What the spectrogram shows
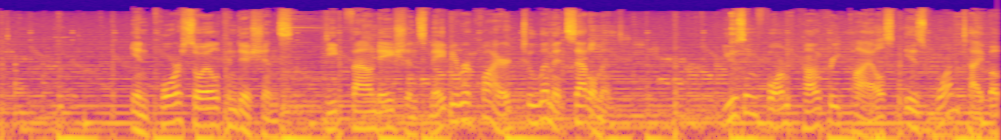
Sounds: music, speech

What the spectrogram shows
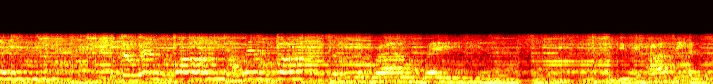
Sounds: music

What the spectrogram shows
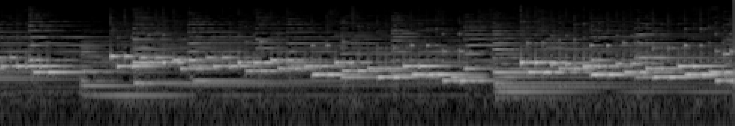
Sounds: music, percussion, piano, xylophone, musical instrument, keyboard (musical)

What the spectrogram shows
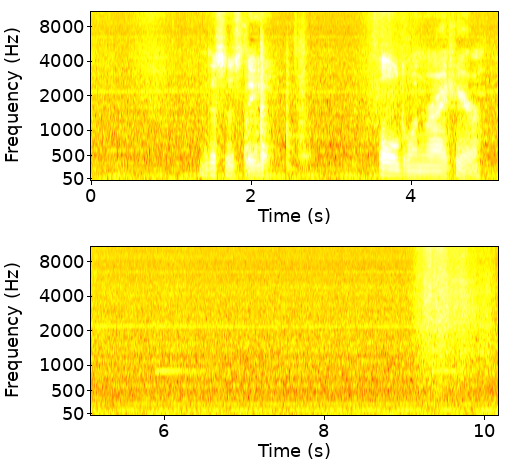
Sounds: speech

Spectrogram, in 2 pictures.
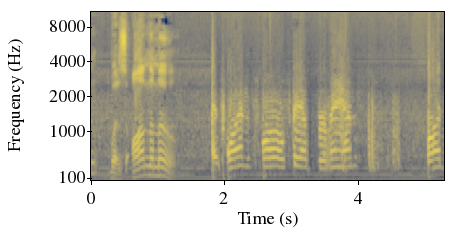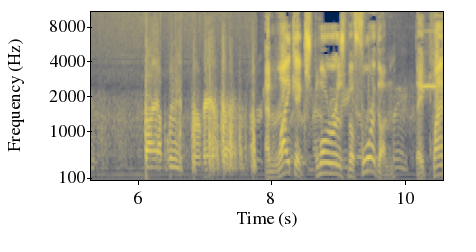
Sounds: speech

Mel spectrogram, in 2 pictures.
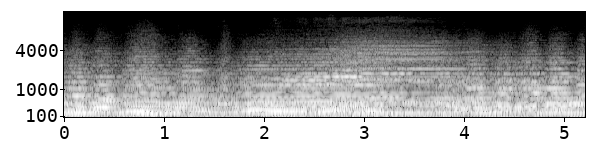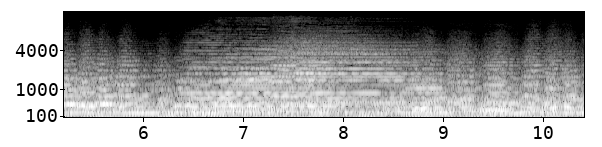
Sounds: orchestra, music

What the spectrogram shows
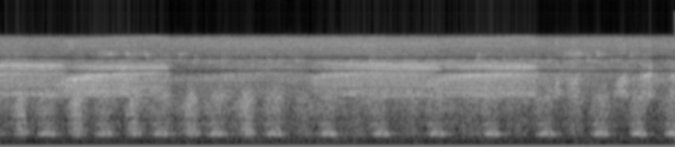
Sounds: croak, frog

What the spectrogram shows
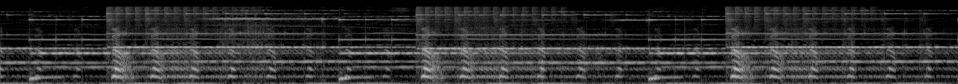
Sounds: keys jangling, music

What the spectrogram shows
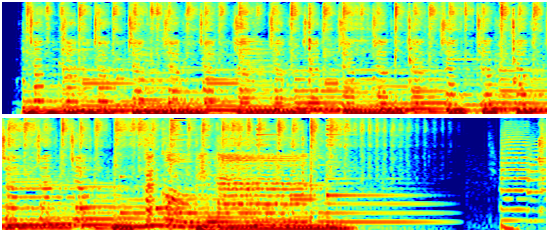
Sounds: music, music for children

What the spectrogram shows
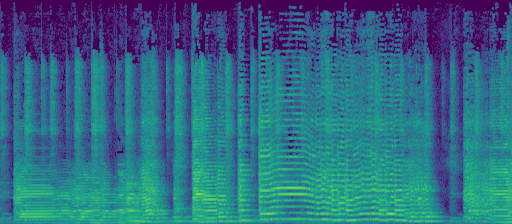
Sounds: playing cello

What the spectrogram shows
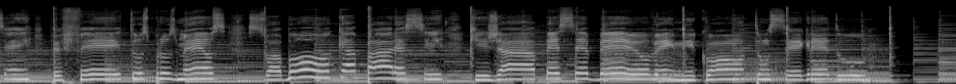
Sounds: people humming

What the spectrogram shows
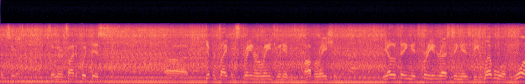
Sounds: speech, vehicle

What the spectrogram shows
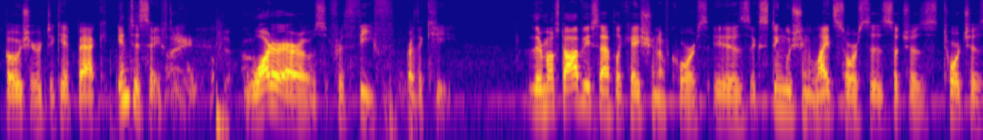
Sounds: speech

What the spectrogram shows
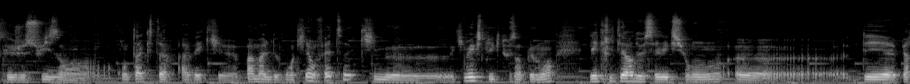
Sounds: speech, music

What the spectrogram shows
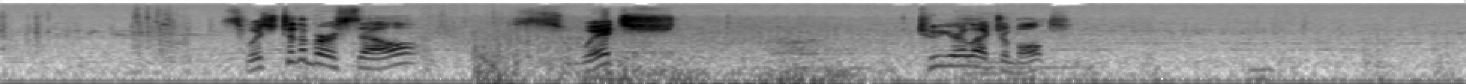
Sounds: speech, music

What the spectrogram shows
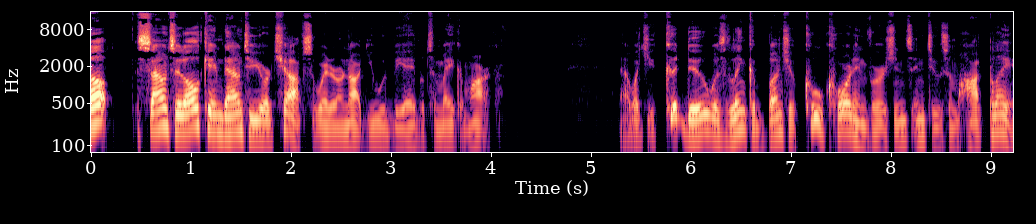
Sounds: narration, speech

